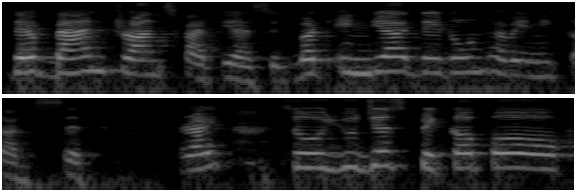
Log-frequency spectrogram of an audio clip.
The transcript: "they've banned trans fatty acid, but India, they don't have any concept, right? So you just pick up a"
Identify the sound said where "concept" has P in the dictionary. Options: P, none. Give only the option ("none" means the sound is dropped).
none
